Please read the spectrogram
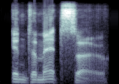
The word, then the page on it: intermezzo: British English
